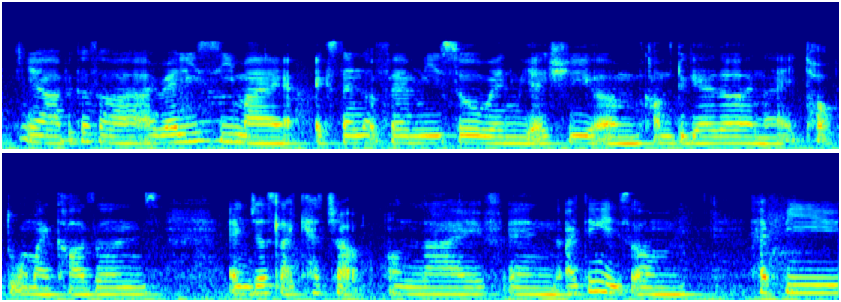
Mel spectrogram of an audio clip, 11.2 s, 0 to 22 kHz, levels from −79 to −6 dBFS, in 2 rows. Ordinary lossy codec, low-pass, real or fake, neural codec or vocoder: none; 7.2 kHz; real; none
